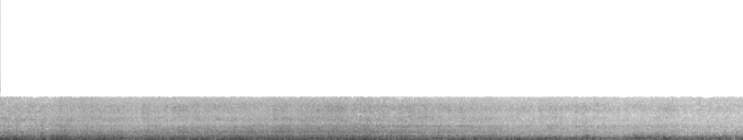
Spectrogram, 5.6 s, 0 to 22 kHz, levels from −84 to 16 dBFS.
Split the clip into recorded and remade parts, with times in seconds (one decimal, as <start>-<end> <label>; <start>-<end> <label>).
0.0-0.4 recorded; 0.4-2.6 remade; 2.6-3.1 recorded; 3.1-5.0 remade; 5.0-5.6 recorded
